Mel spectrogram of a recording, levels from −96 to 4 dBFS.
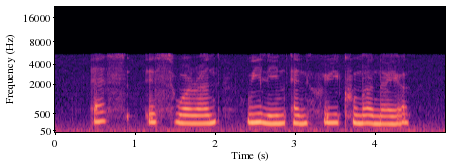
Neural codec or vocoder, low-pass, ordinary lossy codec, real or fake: codec, 16 kHz, 16 kbps, FreqCodec, larger model; 5.4 kHz; none; fake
